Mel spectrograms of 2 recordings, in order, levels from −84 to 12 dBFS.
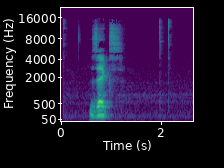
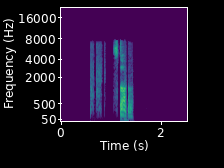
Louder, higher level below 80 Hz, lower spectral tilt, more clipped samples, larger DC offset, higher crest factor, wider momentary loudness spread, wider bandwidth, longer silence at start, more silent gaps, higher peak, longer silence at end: about the same, -19 LUFS vs -18 LUFS; second, -66 dBFS vs -56 dBFS; about the same, -3 dB/octave vs -2.5 dB/octave; neither; neither; about the same, 22 dB vs 24 dB; first, 26 LU vs 23 LU; first, 16 kHz vs 8.2 kHz; about the same, 0.55 s vs 0.6 s; second, none vs 0.91-1.03 s; about the same, -2 dBFS vs -2 dBFS; first, 1.5 s vs 1.1 s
